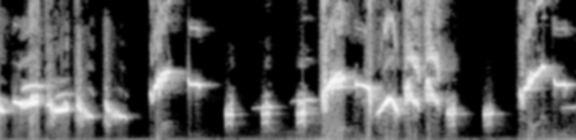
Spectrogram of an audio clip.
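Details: Rapid white-rumped shama song used as a stimulus for another bird, mixing whistled slurs, short chips and harsh buzzy notes in quick succession, loud and clear.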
